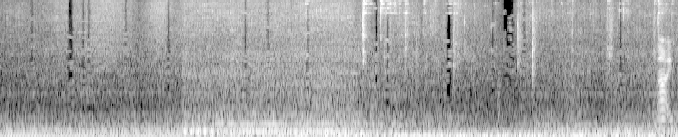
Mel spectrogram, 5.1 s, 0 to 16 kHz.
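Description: A Mk1 Mini's engine is started while left in gear, giving a low rumbling crank that catches into a louder, rougher idle, with a few sharp knocks and rattles inside the small car.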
